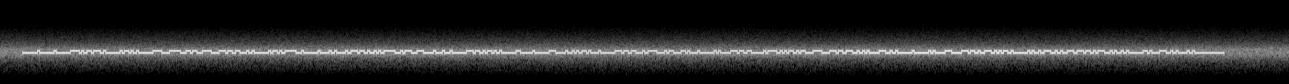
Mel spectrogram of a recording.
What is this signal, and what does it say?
RTTY (45.45 baud, 170 Hz shift), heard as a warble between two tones, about 1750 Hz centre, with radio static and a narrow filter. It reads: DOTLO CDTKK JTZMQ DVMJG COBGX VESBO NXNXM ASFNA ZFGNK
